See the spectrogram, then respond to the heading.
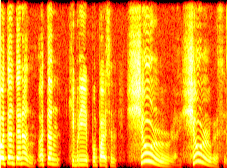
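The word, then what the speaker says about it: שול: 그 사람들은 말하기를 회당을 슐 그랬어요. 발음하면 슐이에요.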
